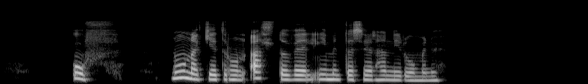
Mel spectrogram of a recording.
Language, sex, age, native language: Icelandic, female, 20-29, Icelandic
